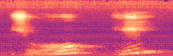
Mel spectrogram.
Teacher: Veja que as duas vogais ficam em sílabas diferentes na separação. E a sílaba tônica é o I. Olha, os juízes, esse hiato I e U, que é tônico, quando está sozinho ou acompanhado de S, ele recebe acento. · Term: hiato tônico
